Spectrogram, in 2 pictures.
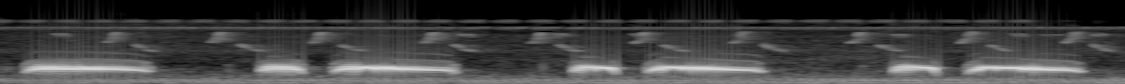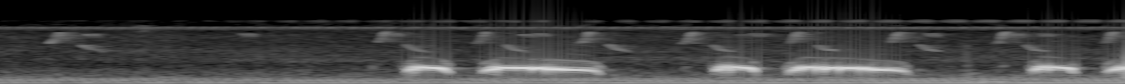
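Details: Spotted dove decoy and wild bird meeting by a road in Gia Lai, Vietnam: bursts of husky paired coos, a pause of about two seconds mid-way, then coos resume, light high chirping and low hum behind.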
